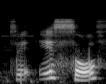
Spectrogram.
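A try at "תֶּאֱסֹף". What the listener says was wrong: Nice.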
